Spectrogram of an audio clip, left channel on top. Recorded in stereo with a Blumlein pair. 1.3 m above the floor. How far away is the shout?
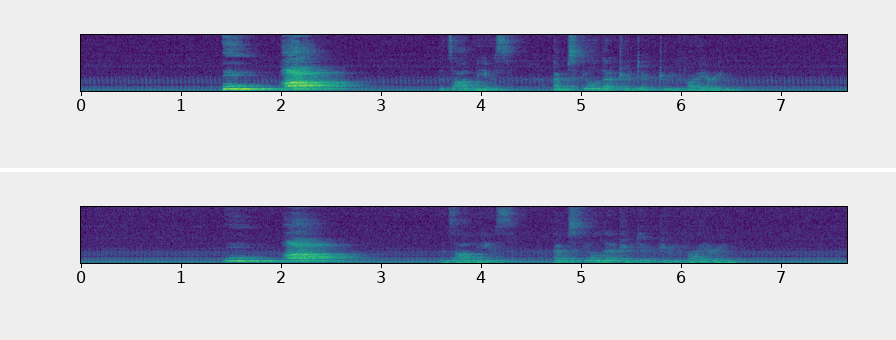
About 0.9 m.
